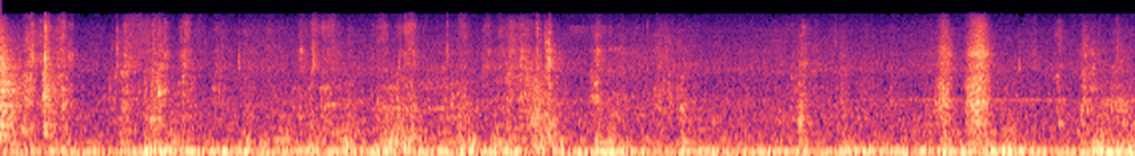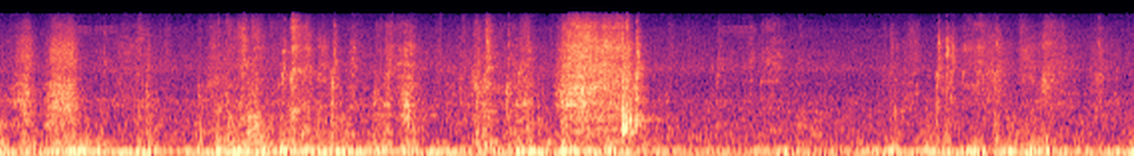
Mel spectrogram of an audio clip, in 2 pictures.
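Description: Cardboard packaging being handled: a small tuner box opened and its folded card insert slid out, with rustling, scraping and light taps, and a louder rustle late on. A steady low hum runs underneath.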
